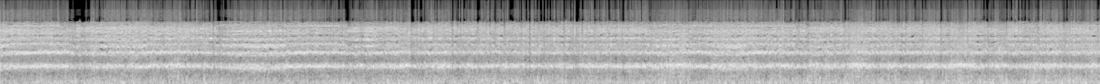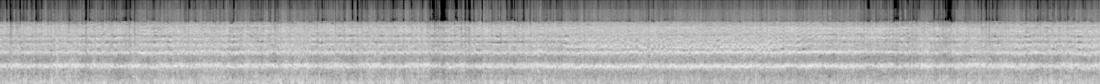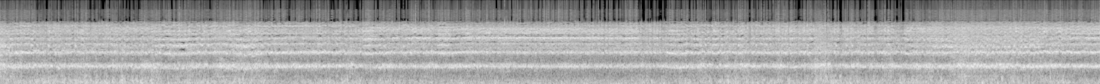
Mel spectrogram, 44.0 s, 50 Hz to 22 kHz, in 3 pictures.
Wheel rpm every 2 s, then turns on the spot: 220, 220, 220, 230, 230, 230, 230, 230, 230, 230, 240, 220, 220, 230, 230, 230, 230, 230, 230, 230, 230, 210.
none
